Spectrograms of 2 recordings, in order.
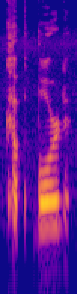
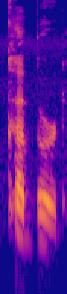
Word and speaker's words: cupboard: We don't say cupboard, but cupboard.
